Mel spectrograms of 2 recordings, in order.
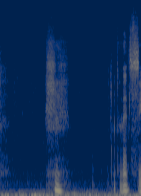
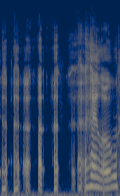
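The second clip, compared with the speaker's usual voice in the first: nervous stammer; 7 semitones higher, faster than usual. Retold or imitated. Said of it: "I was like".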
